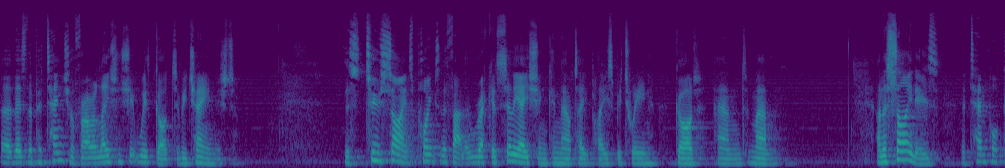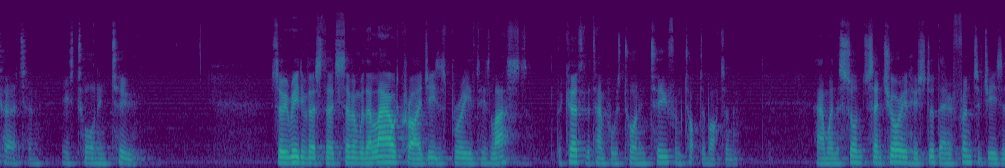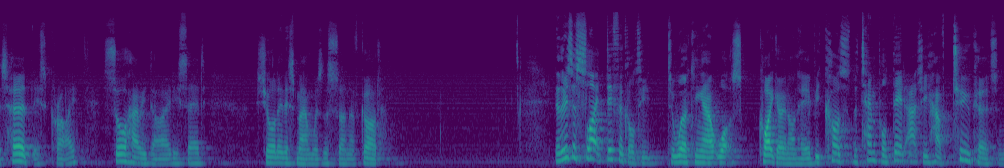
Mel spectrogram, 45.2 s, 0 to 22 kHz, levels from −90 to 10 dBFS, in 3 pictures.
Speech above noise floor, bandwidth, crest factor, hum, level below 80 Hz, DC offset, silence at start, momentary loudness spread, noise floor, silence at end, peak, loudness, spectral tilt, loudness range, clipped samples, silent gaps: 32 dB; 16 kHz; 24 dB; none; -78 dBFS; under 0.1%; 0 s; 15 LU; -71 dBFS; 0 s; -16 dBFS; -39 LUFS; -4.5 dB/octave; 10 LU; under 0.1%; none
